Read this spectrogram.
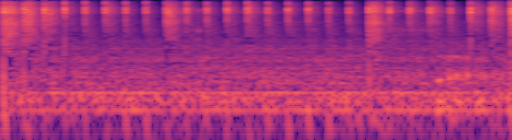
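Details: Laser tattoo removal on a male patient's left arm sleeve, large tattoo: rapid, regular sharp snapping clicks, about eight a second, from laser pulses over a faint machine hum.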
